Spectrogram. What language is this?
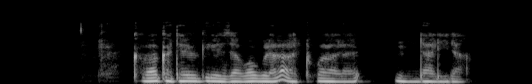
Ganda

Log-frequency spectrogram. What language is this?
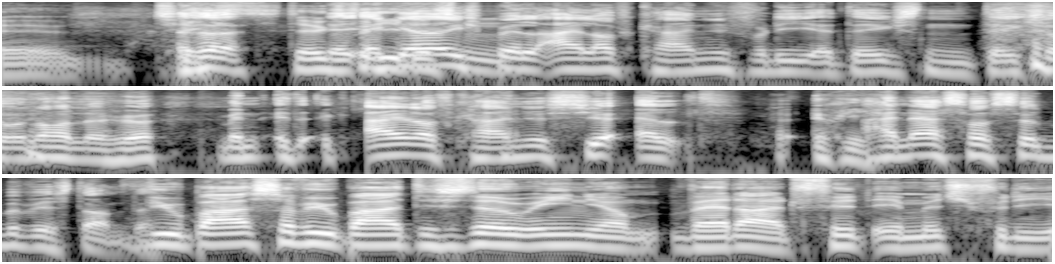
Danish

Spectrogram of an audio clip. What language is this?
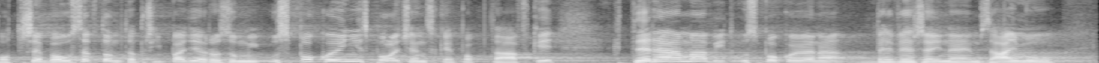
Czech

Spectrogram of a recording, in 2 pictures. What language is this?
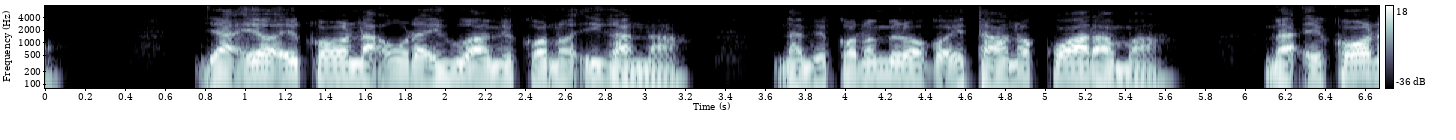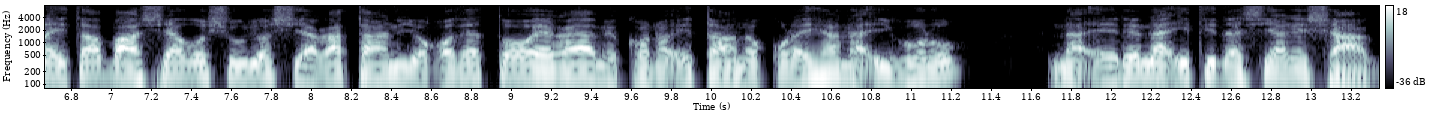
Kikuyu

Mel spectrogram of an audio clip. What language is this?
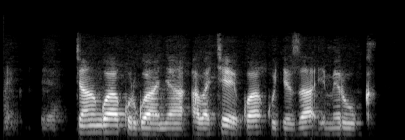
Kinyarwanda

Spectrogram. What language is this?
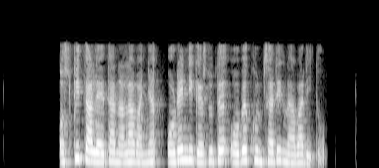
Basque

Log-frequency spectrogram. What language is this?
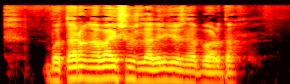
Galician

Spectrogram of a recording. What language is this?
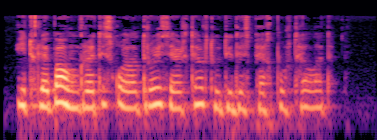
Georgian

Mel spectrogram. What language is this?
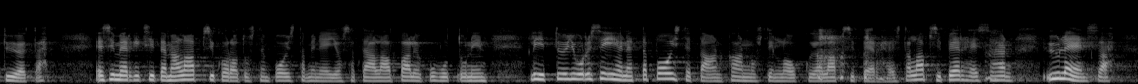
Finnish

